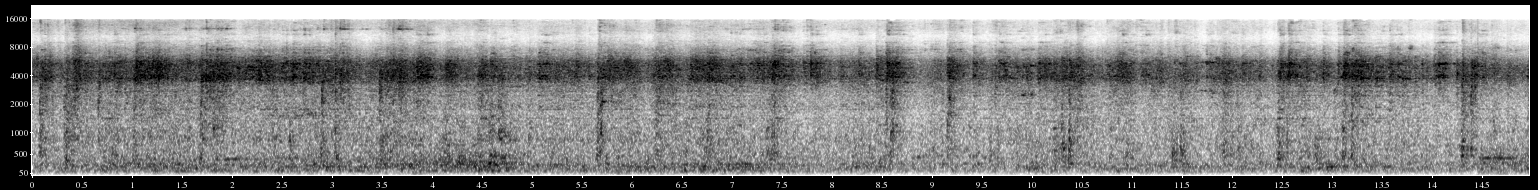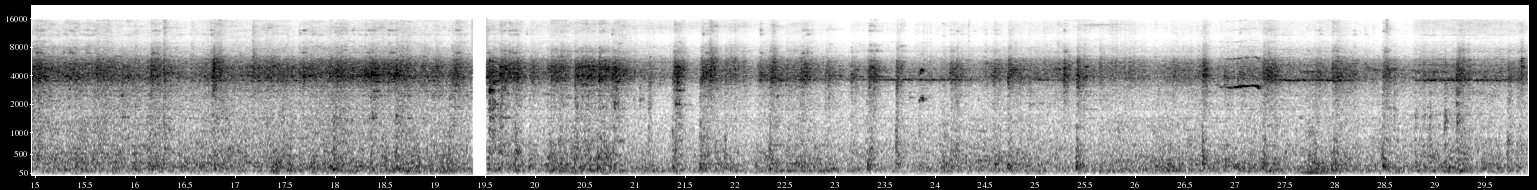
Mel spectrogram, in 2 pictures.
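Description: Passenger coaches rolling along the track, heard from an open coach doorway: a steady wheel-on-rail rumble and hiss with clickety-clack over the rail joints. The sound cuts out for an instant about two-thirds of the way in.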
